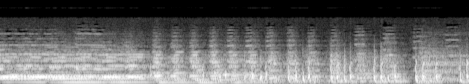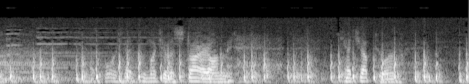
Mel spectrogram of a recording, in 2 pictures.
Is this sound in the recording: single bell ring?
no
